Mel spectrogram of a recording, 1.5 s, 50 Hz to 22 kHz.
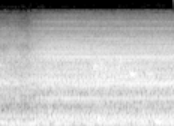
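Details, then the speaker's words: Spectra Newport 400C watermaker with a newly installed small boost pump; steady whirring hum with light mechanical chatter, even with no surging or grinding, pump running normally and has purged all bubbles. "so little pump is running and it actually pushed out all the all the bubbles there's no bubbles"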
